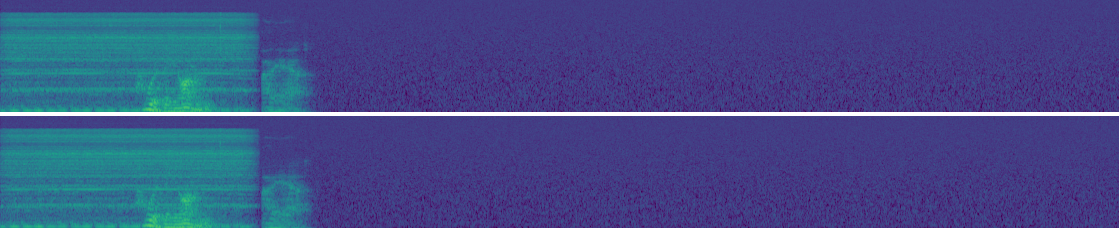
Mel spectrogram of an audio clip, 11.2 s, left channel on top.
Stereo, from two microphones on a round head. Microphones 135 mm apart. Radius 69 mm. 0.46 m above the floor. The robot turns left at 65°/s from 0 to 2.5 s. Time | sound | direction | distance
1.4 | a man speaking | 145° left | 5 m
